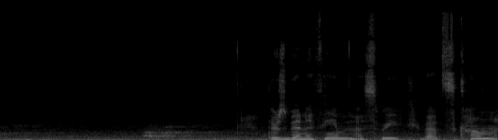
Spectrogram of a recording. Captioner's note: dog barking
